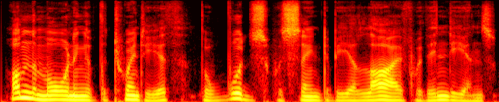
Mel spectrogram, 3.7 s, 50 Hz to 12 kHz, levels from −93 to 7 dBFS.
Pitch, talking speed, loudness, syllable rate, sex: 120 Hz, 240 wpm, -17 LUFS, 6.1 syllables/s, male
